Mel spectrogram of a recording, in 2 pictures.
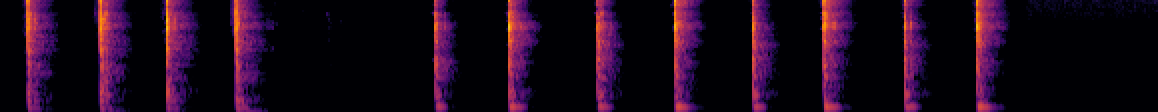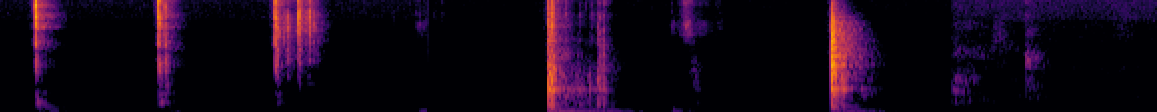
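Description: A metal tool clicks and taps against guitar frets.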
